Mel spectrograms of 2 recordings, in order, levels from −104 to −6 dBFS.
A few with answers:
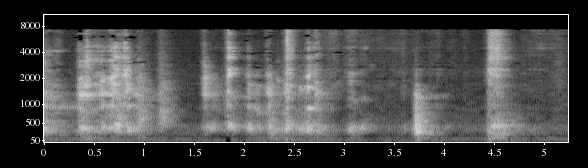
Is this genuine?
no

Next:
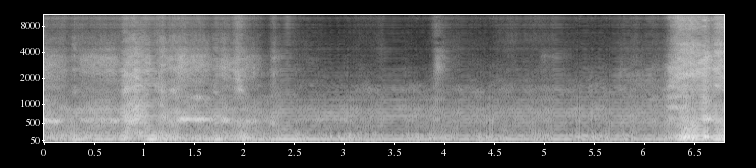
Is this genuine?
no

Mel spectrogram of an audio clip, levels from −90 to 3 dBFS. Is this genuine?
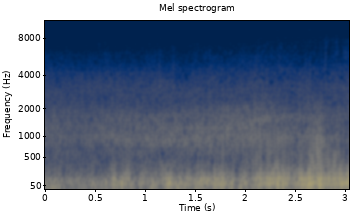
no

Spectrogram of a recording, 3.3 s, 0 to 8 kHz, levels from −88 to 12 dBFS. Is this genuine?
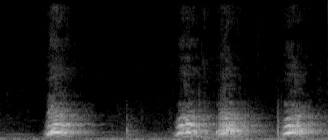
no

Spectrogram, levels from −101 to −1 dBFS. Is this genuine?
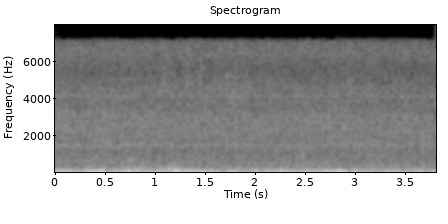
yes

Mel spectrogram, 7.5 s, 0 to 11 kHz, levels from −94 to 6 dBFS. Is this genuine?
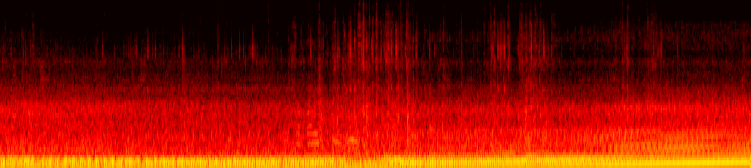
yes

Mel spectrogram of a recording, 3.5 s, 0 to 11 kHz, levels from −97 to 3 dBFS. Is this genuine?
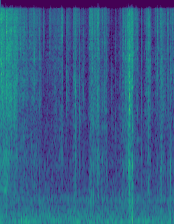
no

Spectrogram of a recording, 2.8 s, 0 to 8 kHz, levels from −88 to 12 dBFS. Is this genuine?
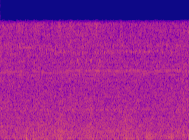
yes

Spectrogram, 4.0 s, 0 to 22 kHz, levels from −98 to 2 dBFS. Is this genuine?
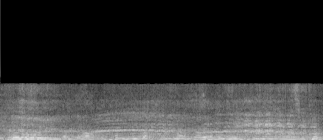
no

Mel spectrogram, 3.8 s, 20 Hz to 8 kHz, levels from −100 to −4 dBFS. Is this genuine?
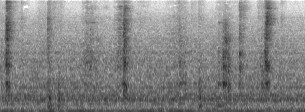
yes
